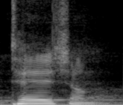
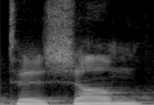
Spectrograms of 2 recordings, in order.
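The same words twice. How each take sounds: First: The stress is on the first syllable. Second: The stress is on the second syllable. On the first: The speaker calls it wrong. "it's not going to be" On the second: The speaker calls it right. "if there's a stress on the second syllable, it's going to be"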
